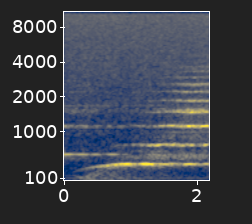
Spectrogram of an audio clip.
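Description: Dramatic background score: a synthesized tone swells up in pitch over about the first second, then holds steady over a low rumble.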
